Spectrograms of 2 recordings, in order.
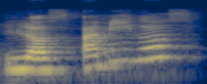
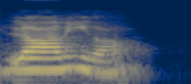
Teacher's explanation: Aspiración o pérdida de la s final.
